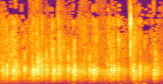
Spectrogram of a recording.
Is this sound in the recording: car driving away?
no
